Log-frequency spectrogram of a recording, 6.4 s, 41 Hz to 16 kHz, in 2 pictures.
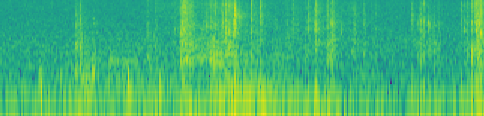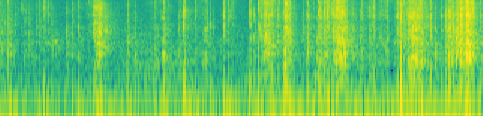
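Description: Foil wrapper of a 2018 Chronicles Baseball card pack crinkling faintly as it is picked up and torn open. The crackle grows denser and louder over the last few seconds.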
